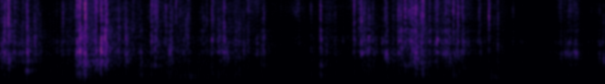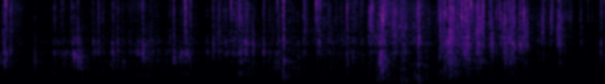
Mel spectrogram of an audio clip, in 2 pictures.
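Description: Thin glossy printed magazine pages lying open flat on a white desk are lifted, crumpled and rolled by fingertips and palms. Dense, bright crackling and crinkling comes in bursts of scrunching, separated by brief quiet gaps, with almost no low end.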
